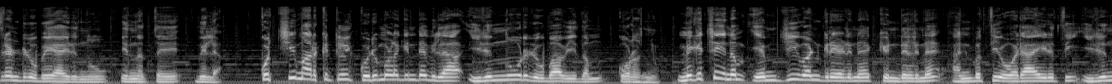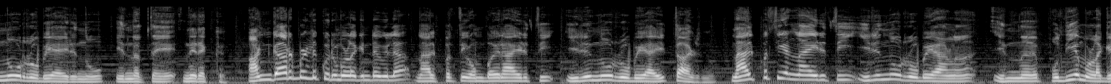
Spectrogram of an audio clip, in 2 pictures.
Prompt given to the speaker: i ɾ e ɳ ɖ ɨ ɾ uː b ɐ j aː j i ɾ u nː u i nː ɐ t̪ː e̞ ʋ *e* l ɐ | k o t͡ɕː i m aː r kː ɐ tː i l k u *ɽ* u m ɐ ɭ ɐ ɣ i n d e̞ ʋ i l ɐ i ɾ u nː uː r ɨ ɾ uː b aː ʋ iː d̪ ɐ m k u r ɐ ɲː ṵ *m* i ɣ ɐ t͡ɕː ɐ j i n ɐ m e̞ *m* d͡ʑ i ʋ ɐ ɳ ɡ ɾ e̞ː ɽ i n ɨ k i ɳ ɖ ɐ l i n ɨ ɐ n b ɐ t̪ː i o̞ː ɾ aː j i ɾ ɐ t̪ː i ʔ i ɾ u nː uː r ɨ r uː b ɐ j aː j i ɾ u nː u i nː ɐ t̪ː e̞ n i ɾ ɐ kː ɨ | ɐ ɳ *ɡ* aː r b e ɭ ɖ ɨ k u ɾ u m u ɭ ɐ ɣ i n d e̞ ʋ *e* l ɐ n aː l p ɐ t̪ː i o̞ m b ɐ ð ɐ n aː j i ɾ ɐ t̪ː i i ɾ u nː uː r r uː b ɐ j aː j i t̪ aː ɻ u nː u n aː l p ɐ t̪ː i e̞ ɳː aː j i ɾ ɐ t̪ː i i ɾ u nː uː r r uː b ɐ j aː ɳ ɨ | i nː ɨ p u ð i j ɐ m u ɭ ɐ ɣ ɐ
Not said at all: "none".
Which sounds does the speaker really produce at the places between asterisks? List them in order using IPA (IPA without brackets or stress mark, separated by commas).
i, ɾ, m, m, ɡ, i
